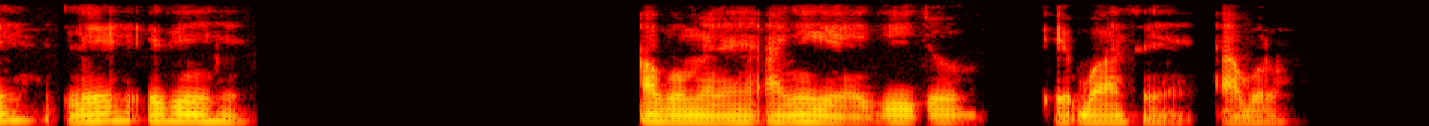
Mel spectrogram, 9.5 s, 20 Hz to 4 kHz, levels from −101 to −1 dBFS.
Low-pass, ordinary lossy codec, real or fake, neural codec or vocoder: 3.6 kHz; AAC, 32 kbps; real; none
